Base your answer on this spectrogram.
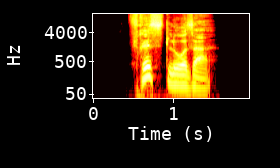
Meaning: inflection of fristlos: 1. strong/mixed nominative masculine singular 2. strong genitive/dative feminine singular 3. strong genitive plural
- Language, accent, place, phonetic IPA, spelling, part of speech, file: German, Germany, Berlin, [ˈfʁɪstloːzɐ], fristloser, adjective, De-fristloser.ogg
